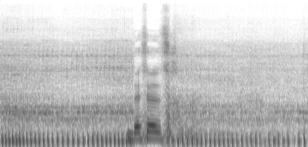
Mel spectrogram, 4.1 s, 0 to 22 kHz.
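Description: Sothassi 400 Classic motorcycle being ridden, its single-cylinder engine thumping in a steady, fast pulse up close, with a brief roar of throttle midway as someone speaks over it.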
